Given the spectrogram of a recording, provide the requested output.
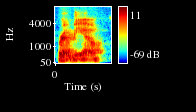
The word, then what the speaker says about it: Romeo: Also, I used to pronounce it Sherpa Romeo, but I recently learned that Sherpa also has a website called Sherpa Juliet. So it only makes sense that this is Sherpa Romeo.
